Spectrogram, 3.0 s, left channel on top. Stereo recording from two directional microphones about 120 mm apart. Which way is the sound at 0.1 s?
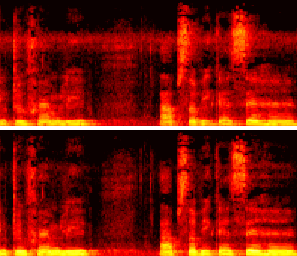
45° right (ahead or behind).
